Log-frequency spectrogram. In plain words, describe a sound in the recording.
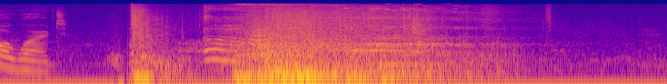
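Game creatures clash with magical effects and a loud burst.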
